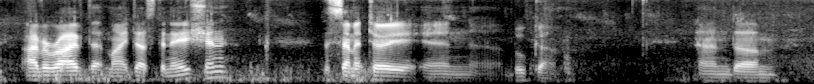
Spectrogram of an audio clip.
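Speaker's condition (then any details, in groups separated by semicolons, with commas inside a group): No condition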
